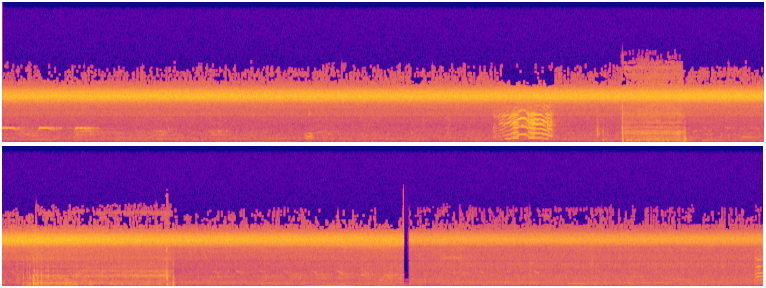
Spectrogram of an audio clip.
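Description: Yellow-tailed black cockatoo chick begging for its parent's attention. It gives a loud, wavering wailing cry about ten seconds in, then harsher, raspy calls a few seconds later. A steady high-pitched insect drone runs underneath.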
